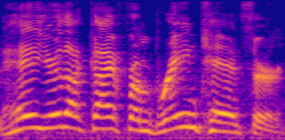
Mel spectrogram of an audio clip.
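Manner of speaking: put-on high, slow, loud drunk heckle; drunk dude. Drunk dude recognizing a comedian on the street, loud and slow. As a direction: slur it like a tipsy fan. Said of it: "He was all drunk".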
